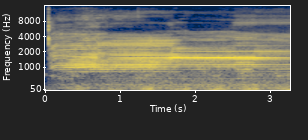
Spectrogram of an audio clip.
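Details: Wahl Senior clipper after cleaning and lubricating the motor and the plastic cam follower, which sounded odd before; after the switch-on click, a smooth even high buzz with no rattle, the motor now running quietly.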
